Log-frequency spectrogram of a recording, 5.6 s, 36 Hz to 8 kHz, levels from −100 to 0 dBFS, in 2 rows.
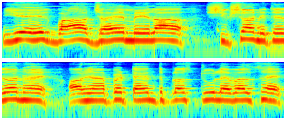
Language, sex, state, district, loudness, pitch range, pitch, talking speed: Hindi, male, Bihar, Katihar, -13 LUFS, 195-215 Hz, 205 Hz, 170 wpm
